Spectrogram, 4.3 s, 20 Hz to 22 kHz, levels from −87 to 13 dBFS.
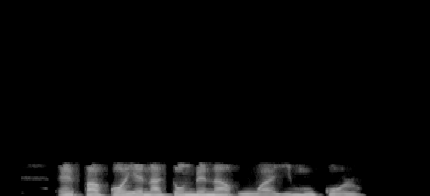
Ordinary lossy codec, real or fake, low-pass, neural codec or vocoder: MP3, 24 kbps; fake; 3.6 kHz; autoencoder, 48 kHz, 32 numbers a frame, DAC-VAE, trained on Japanese speech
